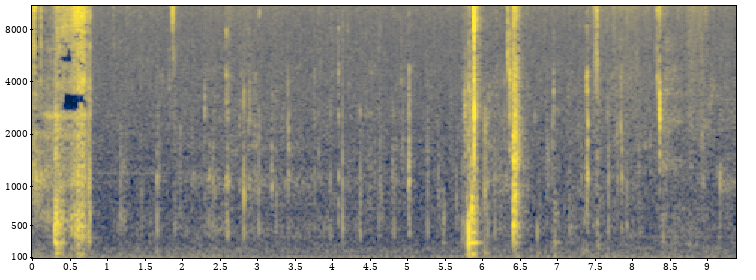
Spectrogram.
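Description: A person chewing food close to the microphone, with a few short, sharp mouth sounds near the start and two more about six seconds in; otherwise faint.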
